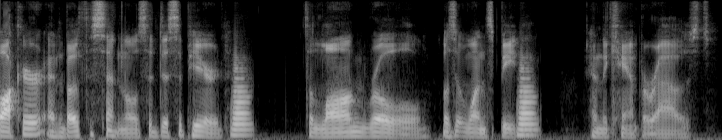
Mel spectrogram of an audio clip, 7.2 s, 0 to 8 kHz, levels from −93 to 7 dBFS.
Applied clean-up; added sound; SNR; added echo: neural diffusion model UNIVERSE++.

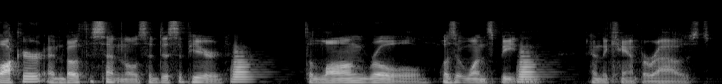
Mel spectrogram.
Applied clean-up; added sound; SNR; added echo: none; Brass instrument; 3 dB; none.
